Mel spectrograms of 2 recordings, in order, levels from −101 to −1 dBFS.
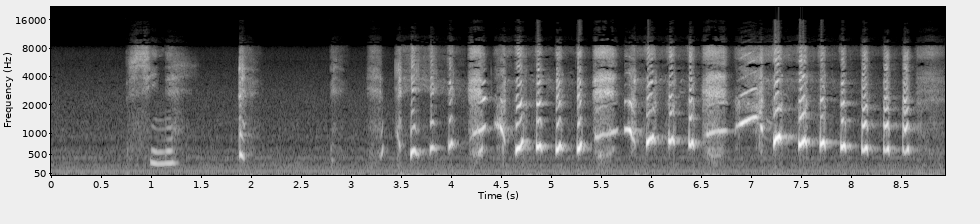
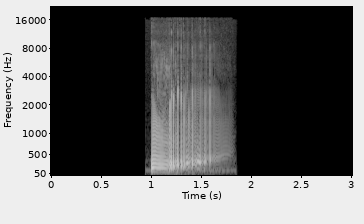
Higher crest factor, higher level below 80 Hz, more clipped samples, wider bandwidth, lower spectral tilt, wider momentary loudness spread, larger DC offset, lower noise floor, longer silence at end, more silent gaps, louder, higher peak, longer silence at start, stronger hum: second, 18 dB vs 26 dB; first, -50 dBFS vs -64 dBFS; neither; second, 11 kHz vs 17 kHz; second, -0.5 dB/octave vs -4.5 dB/octave; first, 17 LU vs 11 LU; neither; second, -46 dBFS vs under -90 dBFS; second, 0.05 s vs 1.2 s; neither; first, -16 LUFS vs -27 LUFS; first, 0 dBFS vs -6 dBFS; second, 0.8 s vs 1 s; neither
